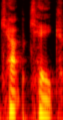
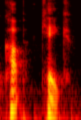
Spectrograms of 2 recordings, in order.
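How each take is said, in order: First: The first syllable sounds like 'cap'. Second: The first syllable sounds like 'cup'. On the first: "in India we pronounce it cap cake" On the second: "it's cup because of the cup"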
